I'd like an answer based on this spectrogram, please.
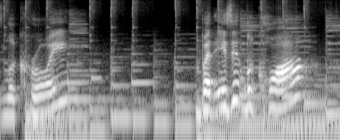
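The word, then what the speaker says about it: LaCroix: I feel like I when I was just reading it thought it was lacro lqua because I I took French in school. But then I learned it was Lacroy.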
